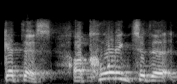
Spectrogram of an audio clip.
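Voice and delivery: usual speaking voice

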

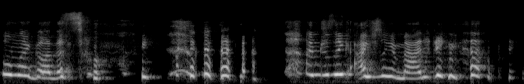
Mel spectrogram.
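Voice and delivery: high-pitched words through real laughter; cracking up. Real, not acted. Friend hearing about tipsy mom's British accent, cracking up. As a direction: laugh helplessly while talking.

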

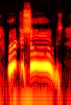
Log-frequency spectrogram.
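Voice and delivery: very high, loud fan yell; crowd yell. Retold or imitated. A fan calling from the crowd, in a high yell. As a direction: shout it from the bleachers. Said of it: "a yell from the crowd".

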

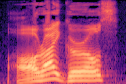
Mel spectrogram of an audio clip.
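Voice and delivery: loud, high rallying shout; yell. A narrator's reading. Tatiana rallies Ava and Atya while running, loud yell. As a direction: holler it to the team. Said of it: "she yelled".

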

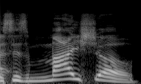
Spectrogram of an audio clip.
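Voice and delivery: slow, drawn-out playful claim; mock indignant. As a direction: stretch it out like a proud owner. Repeats claim slowly.

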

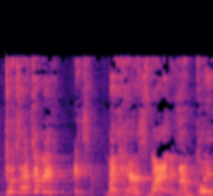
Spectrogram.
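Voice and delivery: high, loud, laughing grump; grumpy teen. Pretend. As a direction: whine it through laughter.

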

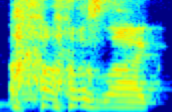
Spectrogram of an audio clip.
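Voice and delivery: ordinary delivery

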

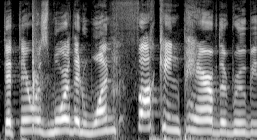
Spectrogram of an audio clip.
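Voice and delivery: loud, emphatic tirade; exasperated rant. Real, not acted. Podcaster ranting about Wizard of Oz slippers, exasperated. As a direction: belt out the point, fed up. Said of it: "you scare me when you drink".

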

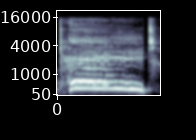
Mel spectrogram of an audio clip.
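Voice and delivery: high, drawn-out fan's holler; excited cheer. Retold or imitated. Fan reading his match notes, long high cheer. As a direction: call the name out long and high.

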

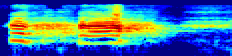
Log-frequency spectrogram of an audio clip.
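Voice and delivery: sudden high-pitched burst of laughter. Real, not acted. Host cracking up at a viewer's comment, high laugh. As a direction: crack up in quick high peals.

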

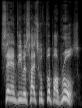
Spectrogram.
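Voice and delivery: very high, excited dude yell; Bill and Ted movie shout. Retold or imitated. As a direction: whoop it out like a teen movie dude. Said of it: "Remember Bill and Ted's Excellent Adventure?".

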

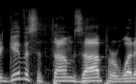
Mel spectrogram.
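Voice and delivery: normal talking voice

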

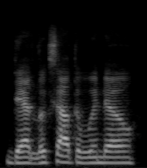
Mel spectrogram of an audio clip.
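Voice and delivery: ordinary talk

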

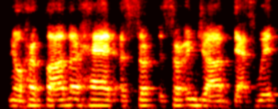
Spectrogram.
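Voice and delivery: normal talking voice

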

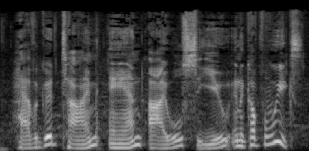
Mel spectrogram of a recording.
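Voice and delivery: ordinary talk, nothing marked

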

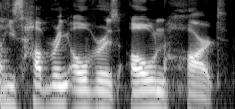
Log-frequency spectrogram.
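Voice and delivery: ordinary talk, nothing marked

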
